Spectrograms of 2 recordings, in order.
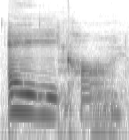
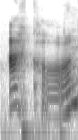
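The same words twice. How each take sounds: First: The first vowel is the letter-name A. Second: The first vowel is not the letter-name A. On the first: The speaker calls it right. "It's acorn. Well done" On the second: The speaker calls it wrong. "It's not acorn, is it?"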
